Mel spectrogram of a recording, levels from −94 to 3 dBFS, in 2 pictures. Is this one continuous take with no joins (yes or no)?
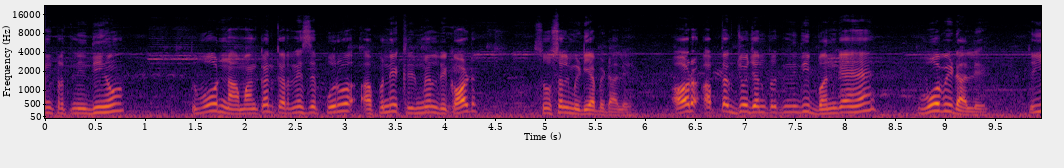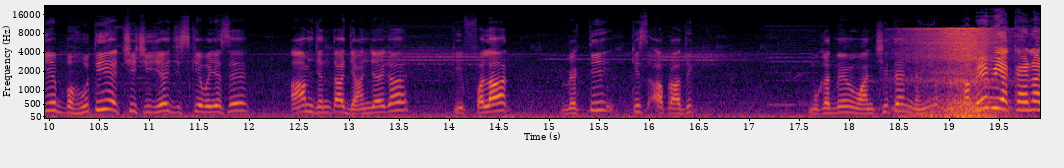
no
